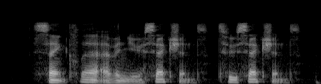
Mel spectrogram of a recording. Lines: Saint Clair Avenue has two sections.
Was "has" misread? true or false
true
